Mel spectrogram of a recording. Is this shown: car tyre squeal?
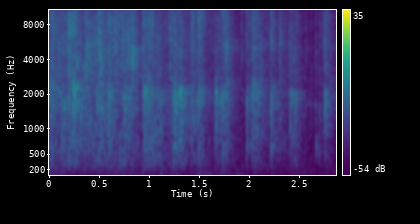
no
